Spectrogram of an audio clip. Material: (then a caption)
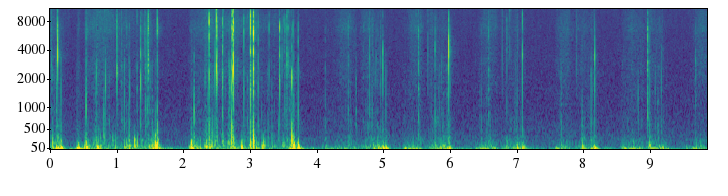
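Waxed cotton. Fingertips and long nails rub, tap and scratch the top sheet of a flat stack of beeswax-coated cotton wraps. Soft crinkling, tearing-like rustles and sharp little taps come in dense bursts, busiest in the first four seconds, then quieter and sparser, with a dull low body under bright, brief clicks that die away at once.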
